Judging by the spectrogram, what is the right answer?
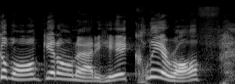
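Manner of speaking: put-on very high, loud voice, thick British accent. Retelling what a man in a film says to someone: imitating a thick british accent. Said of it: "the man with his thick British accent".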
